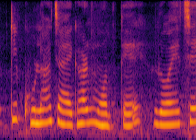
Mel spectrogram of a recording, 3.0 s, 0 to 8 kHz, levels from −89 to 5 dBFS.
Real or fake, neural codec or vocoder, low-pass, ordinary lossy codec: fake; codec, 16 kHz, 4 kbps, X-Codec, HuBERT features, trained on balanced general audio; none; none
